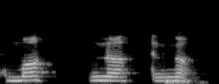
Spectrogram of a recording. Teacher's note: the oral cavity is closed and the air is released through the nasal cavity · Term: nasals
